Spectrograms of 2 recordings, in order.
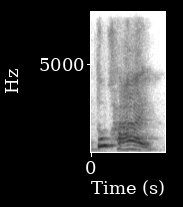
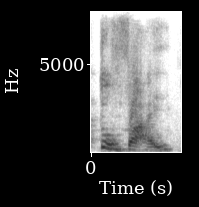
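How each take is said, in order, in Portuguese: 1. A segunda palavra começa com som de r. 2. A segunda palavra começa com som de v. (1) "o V é trocado pelo R" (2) "Não é tu vai"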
